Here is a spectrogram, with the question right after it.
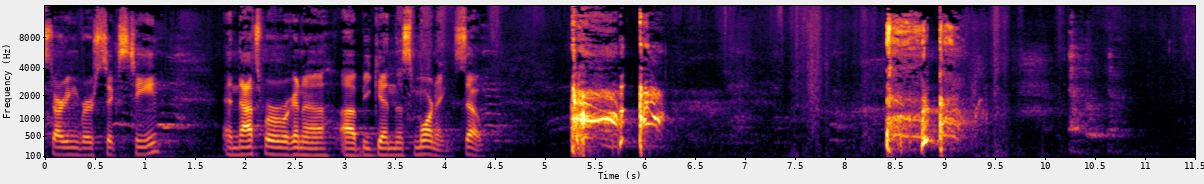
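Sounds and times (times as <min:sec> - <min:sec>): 
speech: 0:00.0 - 0:04.6
person recovering from allergies coughing: 0:05.2 - 0:06.3, 0:08.4 - 0:09.4, 0:10.2 - 0:10.9.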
